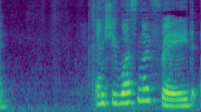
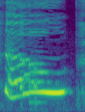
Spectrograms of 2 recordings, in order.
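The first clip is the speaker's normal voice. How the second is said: high, loud, tearful wail; crying cry for help; 10 dB louder than usual. A narrator's reading. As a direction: wail for help through tears. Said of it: "sat down on a rock and cried".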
